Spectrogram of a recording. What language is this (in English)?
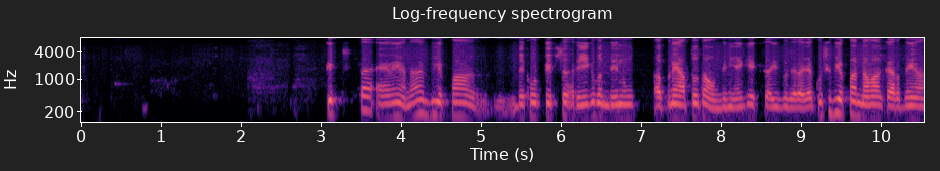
Punjabi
